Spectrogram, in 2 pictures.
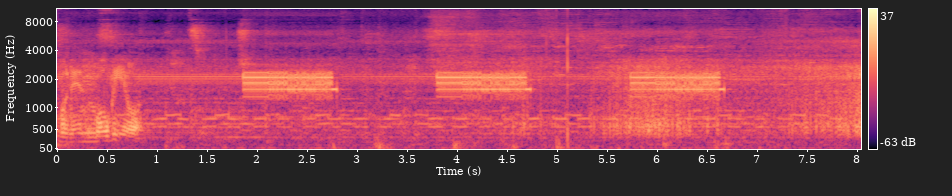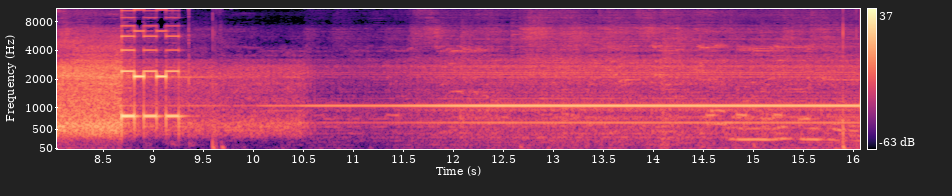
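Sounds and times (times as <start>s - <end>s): alternating high and low beeps: 0.8s - 2.9s, 3.7s - 6.7s, 8.6s - 16.0s.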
